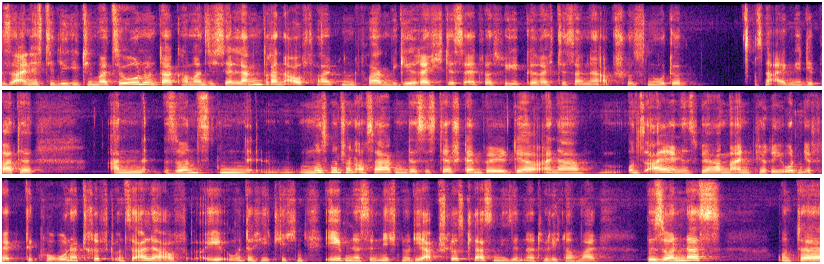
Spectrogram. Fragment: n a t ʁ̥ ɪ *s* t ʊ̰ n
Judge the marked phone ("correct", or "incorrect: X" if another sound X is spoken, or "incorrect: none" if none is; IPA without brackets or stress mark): incorrect: f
